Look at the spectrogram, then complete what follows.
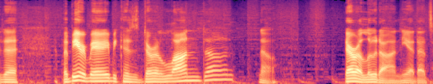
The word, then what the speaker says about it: Duraludon: Duraludon, yeah, that's how you pronounce it.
